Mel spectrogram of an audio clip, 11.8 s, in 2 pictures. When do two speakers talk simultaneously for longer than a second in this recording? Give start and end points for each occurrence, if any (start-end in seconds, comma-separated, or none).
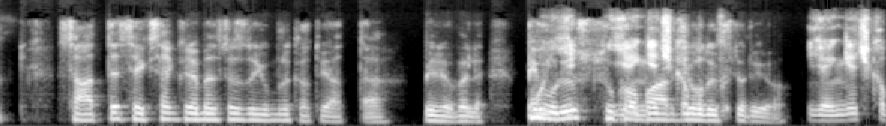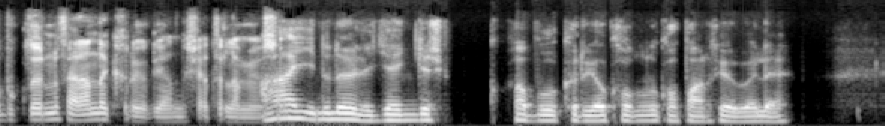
3.5-4.9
